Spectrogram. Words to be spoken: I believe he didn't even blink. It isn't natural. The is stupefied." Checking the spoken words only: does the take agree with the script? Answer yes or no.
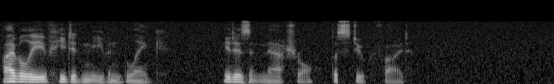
yes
